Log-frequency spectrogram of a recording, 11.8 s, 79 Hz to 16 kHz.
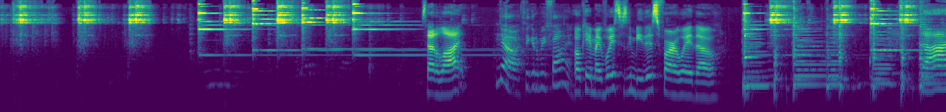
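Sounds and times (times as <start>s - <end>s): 
bells being rung: 2.5s - 6.8s, 9.3s - 11.8s
speech: 5.3s - 9.5s.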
